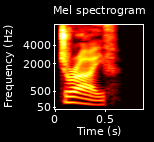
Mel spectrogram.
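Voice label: "drive", British English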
